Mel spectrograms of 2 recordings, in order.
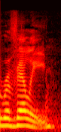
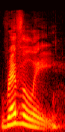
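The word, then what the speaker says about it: reveille: heard the next sound which i always thought was the ravelli but it's actually revelly i know it sounds like it's just a bit of a play on words but it's actually a french word from lay reveal and it's a bugle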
